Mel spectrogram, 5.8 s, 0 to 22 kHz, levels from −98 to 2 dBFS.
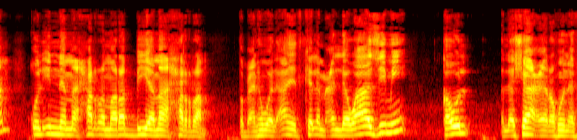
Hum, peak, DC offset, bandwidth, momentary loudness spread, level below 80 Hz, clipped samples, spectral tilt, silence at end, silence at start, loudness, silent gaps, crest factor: none; 0 dBFS; under 0.1%; 16.5 kHz; 12 LU; -60 dBFS; under 0.1%; -3.5 dB/octave; 0 s; 0 s; -18 LUFS; none; 18 dB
